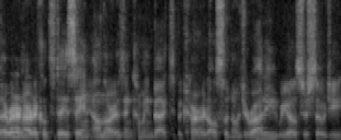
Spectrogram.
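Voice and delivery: ordinary talk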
